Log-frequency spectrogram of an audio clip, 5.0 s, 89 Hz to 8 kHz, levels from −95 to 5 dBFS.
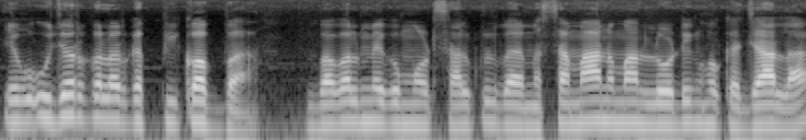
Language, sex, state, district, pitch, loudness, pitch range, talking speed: Bhojpuri, male, Bihar, Muzaffarpur, 150 Hz, -20 LUFS, 140-160 Hz, 215 wpm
